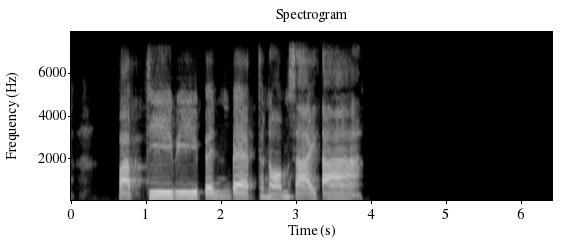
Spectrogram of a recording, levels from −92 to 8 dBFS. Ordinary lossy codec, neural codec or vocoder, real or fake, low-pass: none; codec, 16 kHz, 4 kbps, FunCodec, trained on LibriTTS, 50 frames a second; fake; 7.2 kHz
